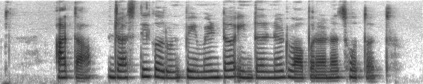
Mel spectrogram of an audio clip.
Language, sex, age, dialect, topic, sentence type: Marathi, female, 31-35, Southern Konkan, banking, statement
